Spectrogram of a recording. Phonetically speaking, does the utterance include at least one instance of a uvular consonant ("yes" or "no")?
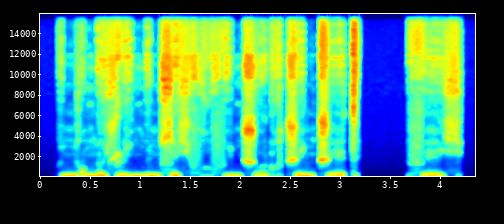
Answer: no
